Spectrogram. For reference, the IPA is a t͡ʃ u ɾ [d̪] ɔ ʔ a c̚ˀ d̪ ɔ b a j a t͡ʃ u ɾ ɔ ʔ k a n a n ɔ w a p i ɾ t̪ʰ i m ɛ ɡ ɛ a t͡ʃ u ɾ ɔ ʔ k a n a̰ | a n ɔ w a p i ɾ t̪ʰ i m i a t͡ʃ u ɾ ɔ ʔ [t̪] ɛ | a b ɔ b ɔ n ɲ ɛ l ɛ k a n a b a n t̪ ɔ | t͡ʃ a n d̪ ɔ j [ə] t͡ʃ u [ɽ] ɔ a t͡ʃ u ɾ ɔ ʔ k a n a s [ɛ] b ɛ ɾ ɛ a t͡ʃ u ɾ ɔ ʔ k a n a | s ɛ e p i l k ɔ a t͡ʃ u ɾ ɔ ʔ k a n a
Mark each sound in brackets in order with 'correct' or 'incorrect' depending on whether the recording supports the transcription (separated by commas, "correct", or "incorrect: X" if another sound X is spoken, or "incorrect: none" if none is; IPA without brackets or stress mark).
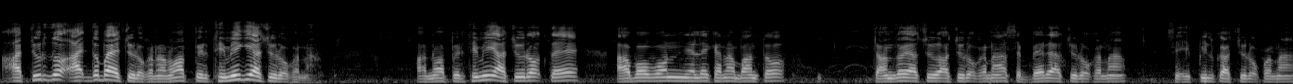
correct, correct, incorrect: a, incorrect: ɾ, correct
